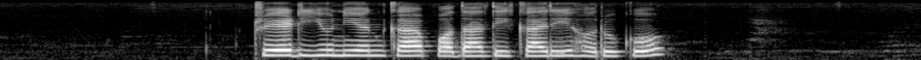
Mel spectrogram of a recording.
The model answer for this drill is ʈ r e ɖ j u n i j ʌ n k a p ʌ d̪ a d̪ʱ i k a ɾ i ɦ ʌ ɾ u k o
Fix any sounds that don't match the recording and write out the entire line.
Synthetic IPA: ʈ r e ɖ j u n i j ʌ n k a p ʌ d̪ a d̪ʱ i k a ɾ i ɦ ʌ ɾ u k o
